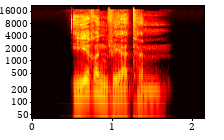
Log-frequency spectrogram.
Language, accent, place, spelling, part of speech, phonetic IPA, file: German, Germany, Berlin, ehrenwertem, adjective, [ˈeːʁənˌveːɐ̯təm], De-ehrenwertem.ogg
- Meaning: strong dative masculine/neuter singular of ehrenwert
